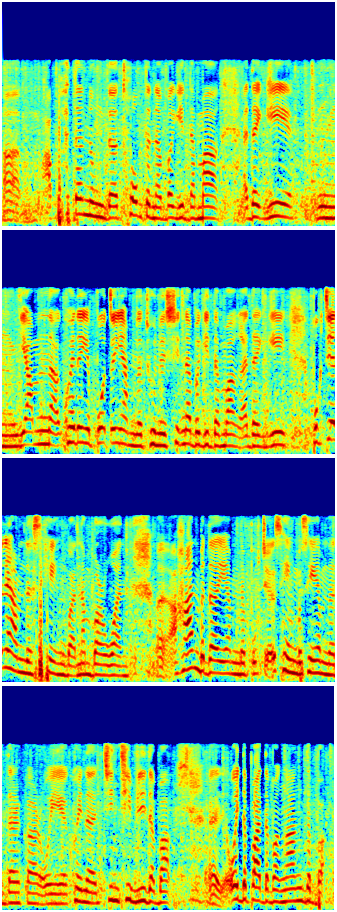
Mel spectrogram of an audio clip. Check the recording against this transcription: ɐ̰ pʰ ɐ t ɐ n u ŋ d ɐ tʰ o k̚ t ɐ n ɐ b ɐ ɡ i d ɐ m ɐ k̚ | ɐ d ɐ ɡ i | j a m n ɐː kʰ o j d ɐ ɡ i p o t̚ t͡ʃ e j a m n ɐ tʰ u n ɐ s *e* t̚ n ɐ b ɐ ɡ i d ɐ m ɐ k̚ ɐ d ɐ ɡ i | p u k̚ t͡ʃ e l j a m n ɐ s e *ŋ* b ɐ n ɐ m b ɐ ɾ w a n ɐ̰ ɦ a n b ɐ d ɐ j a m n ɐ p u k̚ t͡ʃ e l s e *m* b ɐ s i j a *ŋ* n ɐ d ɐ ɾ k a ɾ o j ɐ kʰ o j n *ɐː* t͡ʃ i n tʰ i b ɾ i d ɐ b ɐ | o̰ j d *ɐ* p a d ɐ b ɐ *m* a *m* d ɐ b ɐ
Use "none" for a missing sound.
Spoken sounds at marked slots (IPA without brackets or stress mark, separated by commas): i, ŋ, ŋ, m, ɐ, ɐ, ŋ, ŋ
